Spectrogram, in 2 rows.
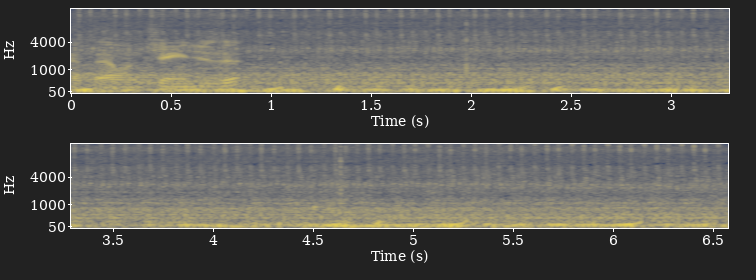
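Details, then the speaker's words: Port Yamaha outboard on a 385 Pursuit: deep, lumpy idle with an uneven low thump during the coil-pull test, which pinpoints the bottom cylinder as dead; spark plug and coil to be checked. "all right there we go bottom cylinder on the port side not doing anything"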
